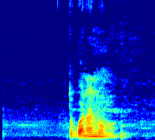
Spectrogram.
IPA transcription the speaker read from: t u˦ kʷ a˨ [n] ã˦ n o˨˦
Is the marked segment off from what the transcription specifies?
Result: no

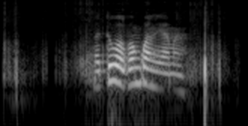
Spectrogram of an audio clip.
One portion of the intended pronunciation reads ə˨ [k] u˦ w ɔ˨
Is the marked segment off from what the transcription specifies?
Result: yes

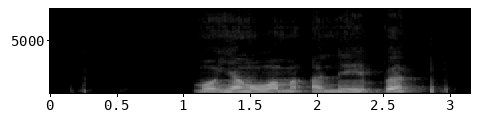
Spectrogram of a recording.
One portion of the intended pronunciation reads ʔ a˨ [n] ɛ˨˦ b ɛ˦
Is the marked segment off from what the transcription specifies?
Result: no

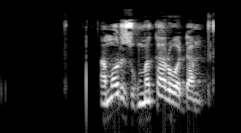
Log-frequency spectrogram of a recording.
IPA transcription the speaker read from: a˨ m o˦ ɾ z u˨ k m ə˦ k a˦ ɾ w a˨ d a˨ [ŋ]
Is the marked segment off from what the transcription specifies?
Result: yes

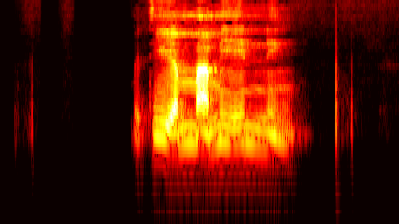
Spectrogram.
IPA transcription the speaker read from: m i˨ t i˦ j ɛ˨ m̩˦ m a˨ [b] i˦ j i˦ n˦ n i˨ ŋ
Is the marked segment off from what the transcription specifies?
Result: yes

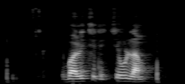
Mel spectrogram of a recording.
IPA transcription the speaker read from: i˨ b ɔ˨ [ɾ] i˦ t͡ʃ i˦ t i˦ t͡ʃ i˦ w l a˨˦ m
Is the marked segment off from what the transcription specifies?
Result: yes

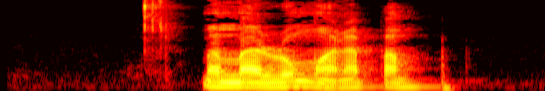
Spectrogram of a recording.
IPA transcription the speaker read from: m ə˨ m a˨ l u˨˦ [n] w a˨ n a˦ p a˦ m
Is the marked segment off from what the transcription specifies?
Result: yes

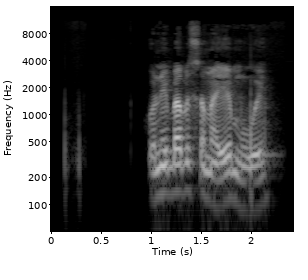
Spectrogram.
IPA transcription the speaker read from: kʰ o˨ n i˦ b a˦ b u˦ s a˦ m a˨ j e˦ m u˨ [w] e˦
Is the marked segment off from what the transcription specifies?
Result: no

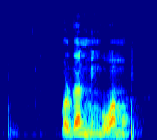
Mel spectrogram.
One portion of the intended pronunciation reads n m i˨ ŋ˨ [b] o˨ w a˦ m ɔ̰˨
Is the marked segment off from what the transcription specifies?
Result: yes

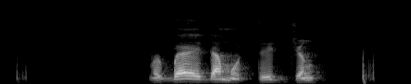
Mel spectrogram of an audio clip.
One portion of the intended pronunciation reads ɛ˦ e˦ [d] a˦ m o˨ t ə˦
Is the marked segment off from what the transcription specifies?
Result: no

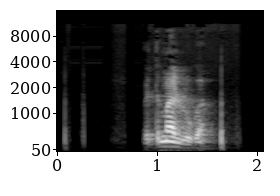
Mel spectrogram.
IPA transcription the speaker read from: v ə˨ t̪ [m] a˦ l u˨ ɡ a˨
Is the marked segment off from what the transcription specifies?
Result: no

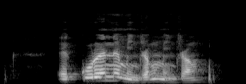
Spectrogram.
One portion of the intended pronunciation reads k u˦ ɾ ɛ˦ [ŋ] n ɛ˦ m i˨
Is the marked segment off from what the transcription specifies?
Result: yes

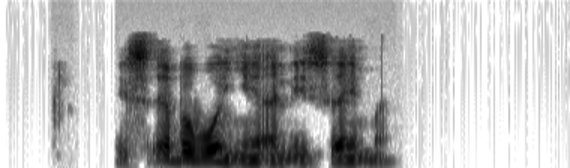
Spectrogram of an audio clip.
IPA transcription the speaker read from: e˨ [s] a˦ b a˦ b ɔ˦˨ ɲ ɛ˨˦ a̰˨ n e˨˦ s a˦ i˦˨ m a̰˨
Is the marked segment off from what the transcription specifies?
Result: no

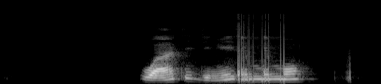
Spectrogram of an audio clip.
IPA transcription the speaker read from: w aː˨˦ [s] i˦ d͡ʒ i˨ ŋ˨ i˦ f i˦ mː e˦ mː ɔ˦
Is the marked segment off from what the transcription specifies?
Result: yes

